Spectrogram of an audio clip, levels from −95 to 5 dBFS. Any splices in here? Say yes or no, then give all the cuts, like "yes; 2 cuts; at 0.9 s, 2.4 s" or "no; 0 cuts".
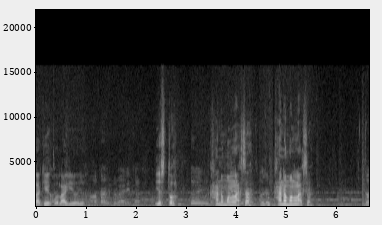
no; 0 cuts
